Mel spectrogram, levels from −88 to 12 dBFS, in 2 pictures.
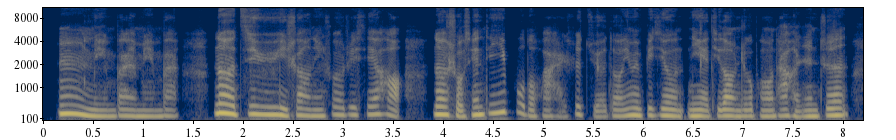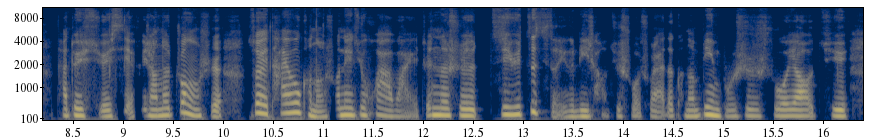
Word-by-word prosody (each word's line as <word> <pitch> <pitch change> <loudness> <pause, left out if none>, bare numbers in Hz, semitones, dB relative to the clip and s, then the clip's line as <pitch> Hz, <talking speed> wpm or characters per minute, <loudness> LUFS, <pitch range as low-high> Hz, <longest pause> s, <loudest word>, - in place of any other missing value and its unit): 嗯， 250 -3 +6
明 175 -2 +1
白 185 -1 -3
明 170 0 -3
白。 180 0 -8 0.3
那 260 -2 +8
基 235 +2 0
于 220 -1 +4
以 200 - +5
上 190 0 -2
您 180 0 -2
说 215 +2 -7
的 - - -3
这 210 0 -6
些 225 +3 -5
哈， 210 -5 -4 0.3
那 225 -1 +5
首 185 -5 -2
先 215 +6 +3
第 265 +3 -1
一 - - +4
步 275 -4 -6
的 175 - -5
话 175 +1 -9
还 165 -2 -12
是 230 +7 -8
觉 160 -5 -12
得 180 +1 -6
因 195 - 0
为 200 - +4
毕 200 +1 -4
竟 185 -3 0
你 180 0 +1
也 175 -2 0
提 175 - -8
到 180 0 +2
你 170 - -2
这 175 - -4
个 - - -2
朋 170 0 -7
友 170 - -1
他 185 +1 -3
很 170 -4 -5
认 170 +1 0
真， 200 +3 +1 0.3
他 190 - -6
对 195 0 +3
学 170 -1 -4
习 - - -12
也 - - -7
非 - - -12
常 185 -1 +1
地 200 +1 +2
重 220 -3 +1
视， 165 -4 -4 0.2
所 275 - +2
以 - - +5
他 265 +3 -3
有 280 +1 +6
可 210 -8 -3
能 155 -2 -1
说 195 - -12
那 205 0 +5
句 205 - -4
话 195 -4 -4
吧， 165 - -10
也 - - -14
真 205 +1 +2
的 200 -1 +5
是 190 -2 +3
基 220 -1 +1
于 225 +1 +5
自 295 +5 +1
己 - - -22
的 - - -13
一 150 - -11
个 160 - -4
立 170 0 +1
场 185 +2 -13
去 180 -2 -13
说 - - -11
出 170 - -14
来 150 - -7
的。 175 - -7
可 180 - -20
能 170 0 0
并 205 -1 +5
不 175 -1 -9
是 180 0 -6
说 180 0 -4
要 180 0 +1
去 180 -1 -1
185 Hz, 335 characters per minute, -21 LUFS, 175-215 Hz, 0.3 s, 那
